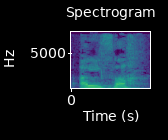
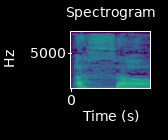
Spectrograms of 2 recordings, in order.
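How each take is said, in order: First: The L is clearly pronounced before the s. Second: The L is silent; the s is doubled. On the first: The speaker calls it wrong. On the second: The speaker calls it right.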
